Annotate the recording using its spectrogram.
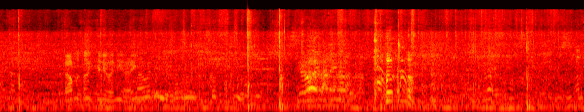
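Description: Volleyball rally: several sharp hand-on-ball hits at irregular intervals, among the shouts and calls of players and spectators.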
